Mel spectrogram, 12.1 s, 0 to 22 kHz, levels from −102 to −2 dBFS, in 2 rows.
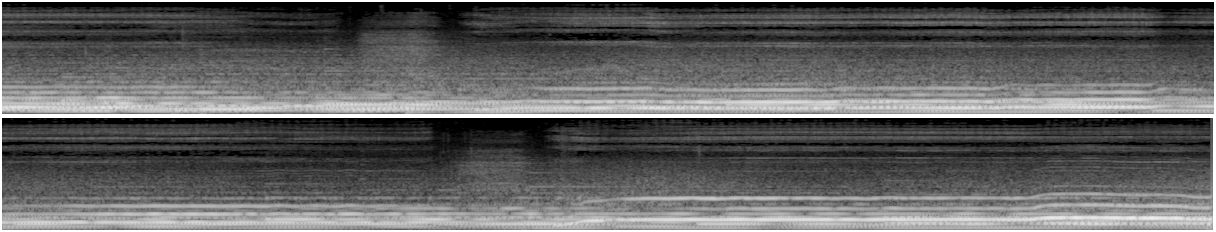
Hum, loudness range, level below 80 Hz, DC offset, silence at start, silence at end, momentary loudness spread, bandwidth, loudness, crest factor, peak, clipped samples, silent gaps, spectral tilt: none; 5 LU; -58 dBFS; under 0.1%; 0 s; 0 s; 8 LU; 15 kHz; -20 LUFS; 14 dB; -6 dBFS; under 0.1%; none; -9.5 dB/octave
